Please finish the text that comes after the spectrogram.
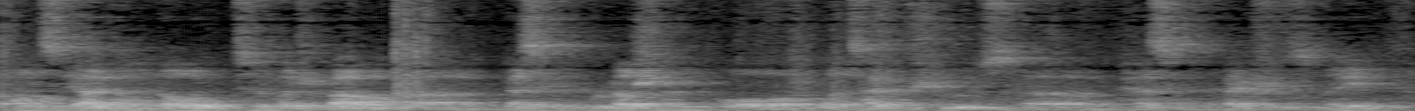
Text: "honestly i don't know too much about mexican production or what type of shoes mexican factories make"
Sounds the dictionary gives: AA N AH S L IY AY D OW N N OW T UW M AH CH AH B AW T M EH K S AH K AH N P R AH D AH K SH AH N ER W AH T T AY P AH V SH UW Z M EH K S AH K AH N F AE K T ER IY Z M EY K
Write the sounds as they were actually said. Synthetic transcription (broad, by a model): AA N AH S L IY AY D OW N N OW T UW M AH CH AH B AW T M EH S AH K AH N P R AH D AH SH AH N ER W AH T T AY P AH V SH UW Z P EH S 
